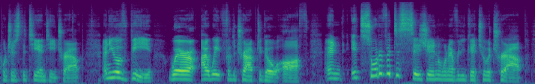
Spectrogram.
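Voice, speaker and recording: Congested from a sinus infection, this young man talks over gameplay footage in recorded commentary, chatting and explaining as he goes and trailing off with "I don't know." His voice is a little high with a sharp tone.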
